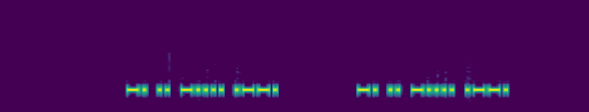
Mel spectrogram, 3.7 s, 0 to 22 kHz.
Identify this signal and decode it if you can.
Morse code, heard as a keyed tone, about 51 wpm, 700 Hz. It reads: NI6P NI6P
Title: USA Call Signs - 4 Characters - Repeated 2x - 50wpm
